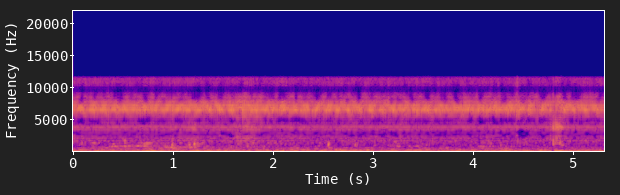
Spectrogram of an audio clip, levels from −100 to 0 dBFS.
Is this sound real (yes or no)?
no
